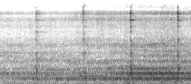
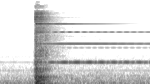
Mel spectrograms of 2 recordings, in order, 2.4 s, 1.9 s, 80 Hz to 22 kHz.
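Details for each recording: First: that's this thing running but obviously it's not resetting properly because it's not hitting any of the switches Second: 1948 Chicago Coin Catalina electro-mechanical pinball machine under restoration: one clean strike, then a bright ring fading evenly over about 1.5 s from the bell under the playfield when the target scoring 10,000 is hit; bell working normally.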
